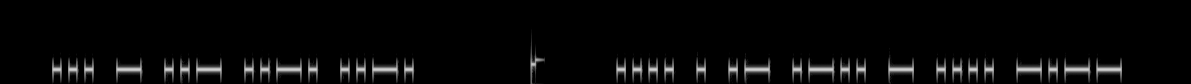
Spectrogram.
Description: Morse code, heard as a keyed tone, about 15 wpm, 700 Hz. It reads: STUFF HEALTHY
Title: Sentences from Top 1400 Words - New Word Drill Alt - 15wpm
